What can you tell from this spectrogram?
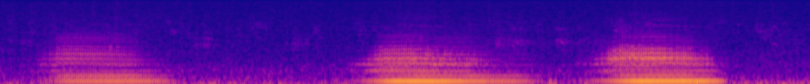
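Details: American bullfrogs in a small pond beside a sweetbrier flower path on Sido island, Incheon, give deep, droning, cow-like calls, each under a second, repeated three times.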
